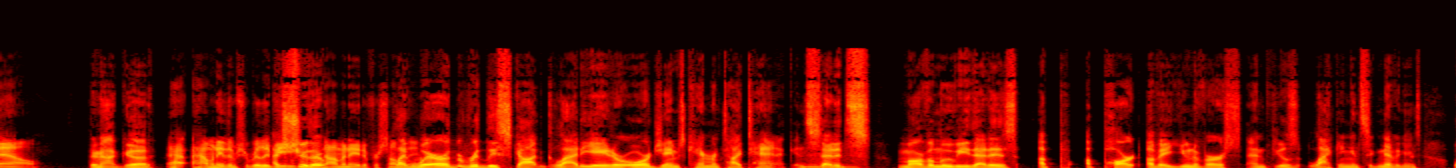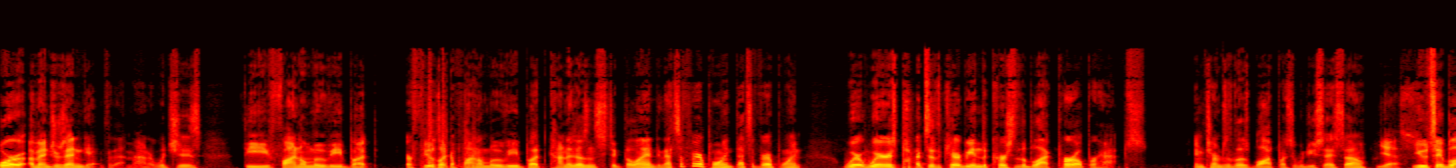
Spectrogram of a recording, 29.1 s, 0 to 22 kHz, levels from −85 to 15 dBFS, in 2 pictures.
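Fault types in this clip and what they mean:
Burst of packet loss: Brief held buzzes or fading hisses, each about 90 ms, at 1.39, 4.51, 14.05, 15.49, 16.39 and 23.65 s. After each one, playback jumps ahead. Lost audio packets were covered by about 60 ms of the last sound, stretched and faded, and about 60 ms of the sound never arrives.
Loose connector crackle: An irregular burst of scratchy crackle from 18.76 to 19.32 s, just over half a second. A worn or dirty contact rapidly made and broke the connection, chopping the signal on and off.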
